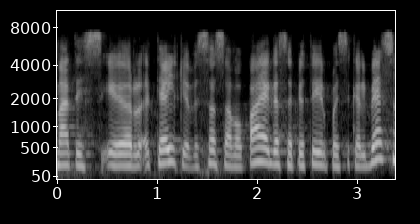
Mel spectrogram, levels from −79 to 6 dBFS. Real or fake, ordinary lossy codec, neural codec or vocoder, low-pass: fake; MP3, 96 kbps; codec, 16 kHz, 4 kbps, X-Codec, HuBERT features, trained on balanced general audio; 7.2 kHz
